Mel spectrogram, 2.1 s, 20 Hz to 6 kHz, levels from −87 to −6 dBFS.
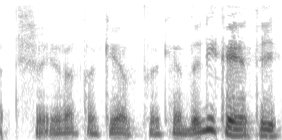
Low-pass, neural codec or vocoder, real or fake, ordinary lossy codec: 5.4 kHz; codec, 16 kHz, 4 kbps, FreqCodec, larger model; fake; AAC, 24 kbps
